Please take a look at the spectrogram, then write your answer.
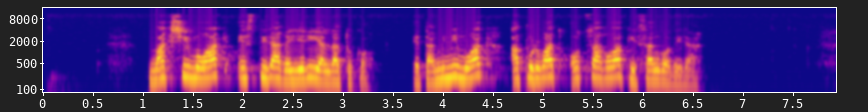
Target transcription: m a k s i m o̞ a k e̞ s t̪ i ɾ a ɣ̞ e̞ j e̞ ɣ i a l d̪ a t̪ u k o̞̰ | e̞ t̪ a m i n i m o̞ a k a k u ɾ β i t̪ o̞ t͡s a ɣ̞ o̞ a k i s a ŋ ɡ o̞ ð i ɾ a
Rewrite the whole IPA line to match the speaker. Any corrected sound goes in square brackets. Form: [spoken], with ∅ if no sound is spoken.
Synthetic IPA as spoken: m a k s i m o̞ a k e̞ s t̪ i ɾ a ɣ̞ e̞ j e̞ ɣ i a l d̪ a t̪ u k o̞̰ | e̞ t̪ a m i n i m o̞ a k a [p] u ɾ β [a] t̪ o̞ t͡s a ɣ̞ o̞ a k i s a ŋ ɡ o̞ ð i ɾ a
